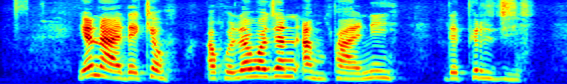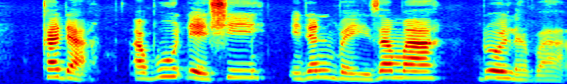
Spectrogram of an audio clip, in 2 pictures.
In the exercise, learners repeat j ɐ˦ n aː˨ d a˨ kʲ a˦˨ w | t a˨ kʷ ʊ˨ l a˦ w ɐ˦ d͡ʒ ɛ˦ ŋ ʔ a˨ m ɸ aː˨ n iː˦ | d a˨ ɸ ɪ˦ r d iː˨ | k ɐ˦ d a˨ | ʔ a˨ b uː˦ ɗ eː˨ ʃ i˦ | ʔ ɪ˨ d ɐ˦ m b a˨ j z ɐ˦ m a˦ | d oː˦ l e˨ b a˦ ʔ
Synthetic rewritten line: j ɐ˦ n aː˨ d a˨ kʲ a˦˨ w | ʔ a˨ kʷ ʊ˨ l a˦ w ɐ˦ d͡ʒ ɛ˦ ŋ ʔ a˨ m ɸ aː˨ n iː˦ | d a˨ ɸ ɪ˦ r d͡ʒ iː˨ | k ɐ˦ d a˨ | ʔ a˨ b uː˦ ɗ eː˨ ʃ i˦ | ʔ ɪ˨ d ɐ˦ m b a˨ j z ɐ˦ m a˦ | d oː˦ l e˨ b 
